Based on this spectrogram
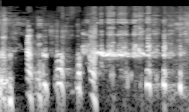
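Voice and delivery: breathless silent laugh; unvoiced wheeze of laughter; wheezing laugh. Real, not acted. Teased for revealing answer late.

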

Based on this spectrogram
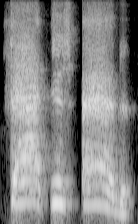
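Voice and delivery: high, slow proclaiming; excited declaration. Retold or imitated. Director declares the voice found, slow and high. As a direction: announce the discovery with awe. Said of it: "he's like".

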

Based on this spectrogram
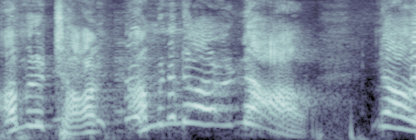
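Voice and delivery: high, laughing stage bluster; hammed-up comic refusing to stop; mock comic on stage. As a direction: hold the floor against hecklers.

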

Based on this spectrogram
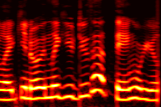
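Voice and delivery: usual speaking voice

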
